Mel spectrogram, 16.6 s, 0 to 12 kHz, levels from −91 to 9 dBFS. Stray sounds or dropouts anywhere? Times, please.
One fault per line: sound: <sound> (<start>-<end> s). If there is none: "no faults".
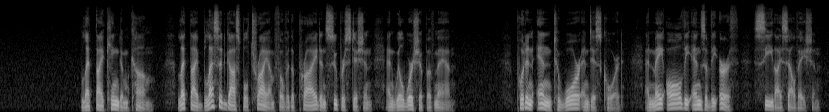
no faults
